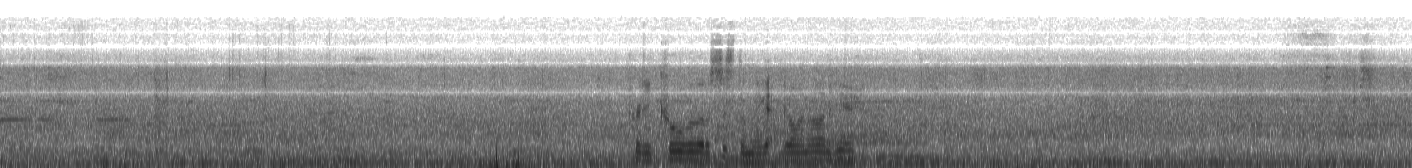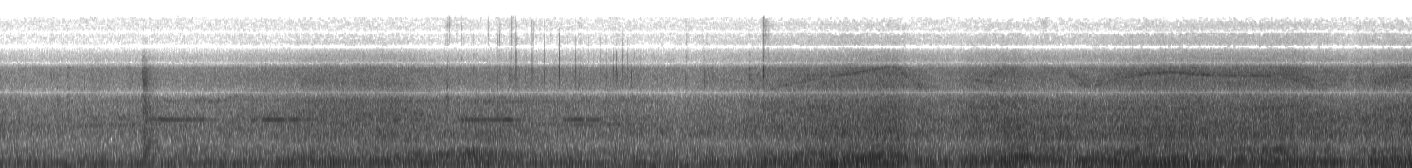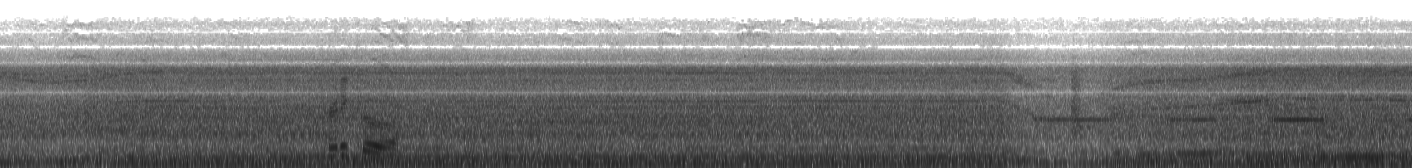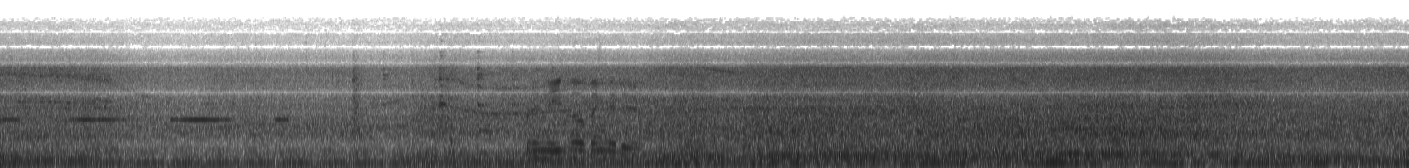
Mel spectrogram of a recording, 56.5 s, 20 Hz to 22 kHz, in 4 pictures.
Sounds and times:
Outside, urban or manmade: 0.0s - 56.4s.

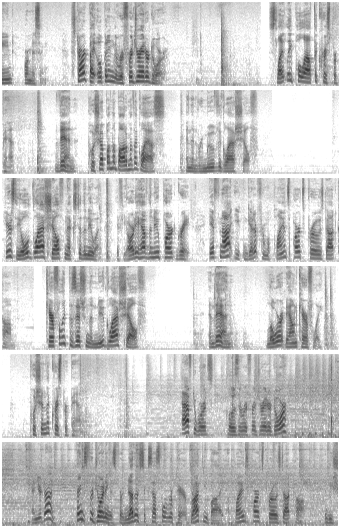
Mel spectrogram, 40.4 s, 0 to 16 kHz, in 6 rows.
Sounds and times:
Speech: 0.0s - 3.3s, 5.4s - 7.1s, 7.8s - 11.9s, 13.5s - 20.5s, 21.1s - 23.1s, 24.3s - 24.9s, 25.5s - 26.7s, 27.5s - 28.7s, 30.6s - 32.7s, 34.2s - 40.4s.

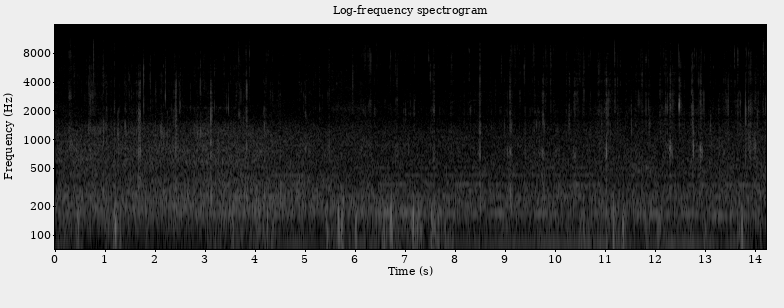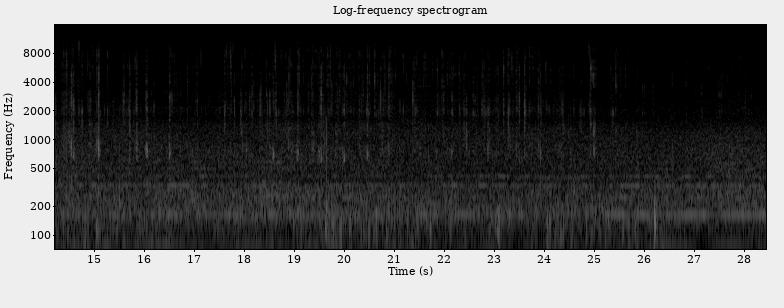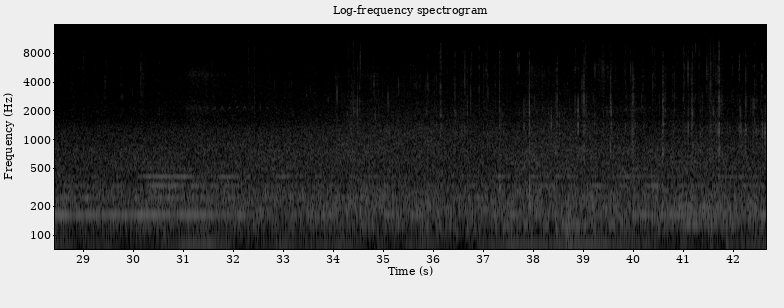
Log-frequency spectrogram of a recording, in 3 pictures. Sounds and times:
Dog: 0.0s - 42.6s.

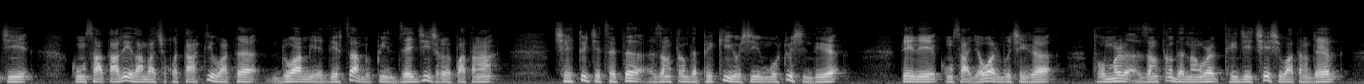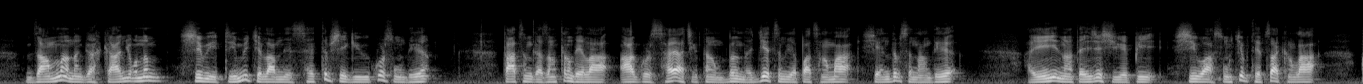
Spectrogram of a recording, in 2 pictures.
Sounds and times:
Speech: 0.0s - 5.0s, 5.6s - 18.1s, 18.7s - 23.3s, 23.9s - 26.9s.

